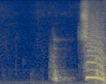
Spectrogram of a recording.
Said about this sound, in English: Yeah, I got a sneeze out of nowhere.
